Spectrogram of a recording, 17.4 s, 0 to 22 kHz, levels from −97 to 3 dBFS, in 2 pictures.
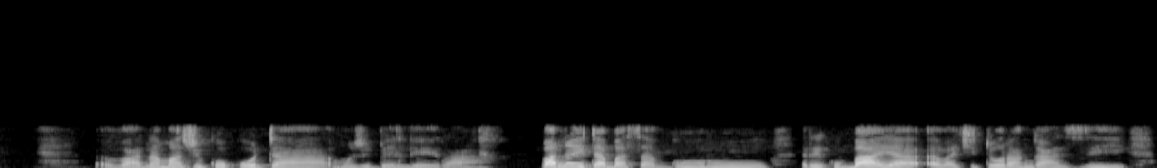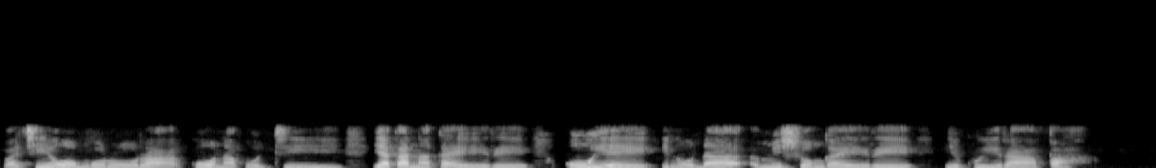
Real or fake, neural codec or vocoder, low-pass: real; none; 5.4 kHz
